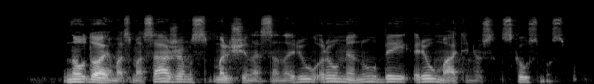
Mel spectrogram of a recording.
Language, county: Lithuanian, Vilnius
